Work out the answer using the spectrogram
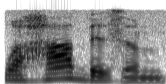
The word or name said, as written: Wahhabism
